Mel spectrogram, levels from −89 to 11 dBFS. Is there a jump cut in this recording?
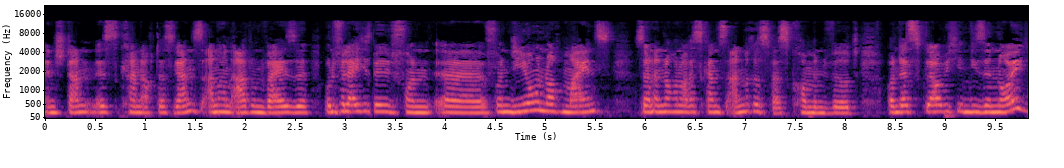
yes; 3 cuts; at 1.3 s, 2.7 s, 3.3 s

